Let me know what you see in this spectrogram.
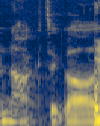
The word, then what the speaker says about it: Noctigol: Um, I guess looking at some of the the features on Johto Legends, I see uh, names like Michaela Noct- Noctigol. Is that how you pronounce her name? Sorry for butchering yeah, it. Yeah, Michaela Noctigol.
